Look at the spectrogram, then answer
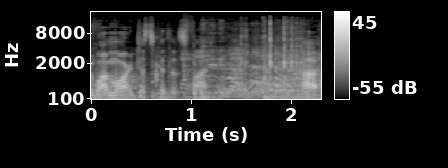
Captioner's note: laughter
